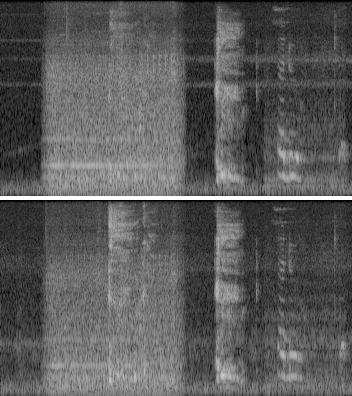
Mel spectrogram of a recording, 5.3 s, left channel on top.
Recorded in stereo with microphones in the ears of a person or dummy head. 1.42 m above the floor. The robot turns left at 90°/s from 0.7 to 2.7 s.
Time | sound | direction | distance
1.6 | a cough | 80° right | 0.8 m
4.0 | a child speaking | 15° left (ahead or behind) | 1.4 m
